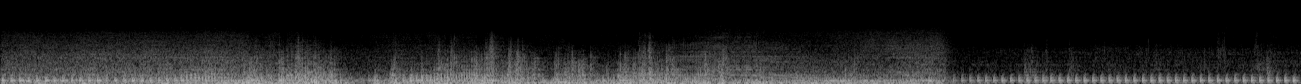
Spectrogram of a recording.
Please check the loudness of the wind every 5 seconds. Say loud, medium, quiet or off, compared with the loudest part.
loud, loud, quiet.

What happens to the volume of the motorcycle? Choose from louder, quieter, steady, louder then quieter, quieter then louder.
quieter then louder.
